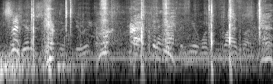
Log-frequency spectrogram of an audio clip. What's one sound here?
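A struggle thuds and scuffles close by.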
